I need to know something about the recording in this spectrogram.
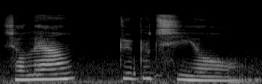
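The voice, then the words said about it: Quiet, soft-spoken child's apology. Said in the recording (Chinese): “小光很小声的说”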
